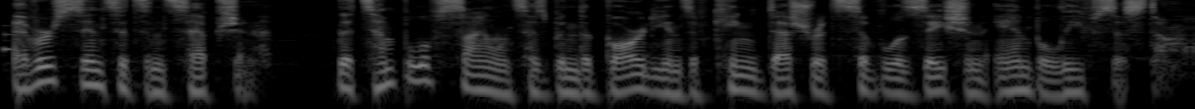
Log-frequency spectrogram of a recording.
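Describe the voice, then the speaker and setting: Man playing a cool, husky, logical scholar. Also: fairly low pitch, fairly quick, natural voice. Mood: explanatory, calm. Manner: matter-of-fact, precise. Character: cool, logical, self-assured young male scholar. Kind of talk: video game voice acting.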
